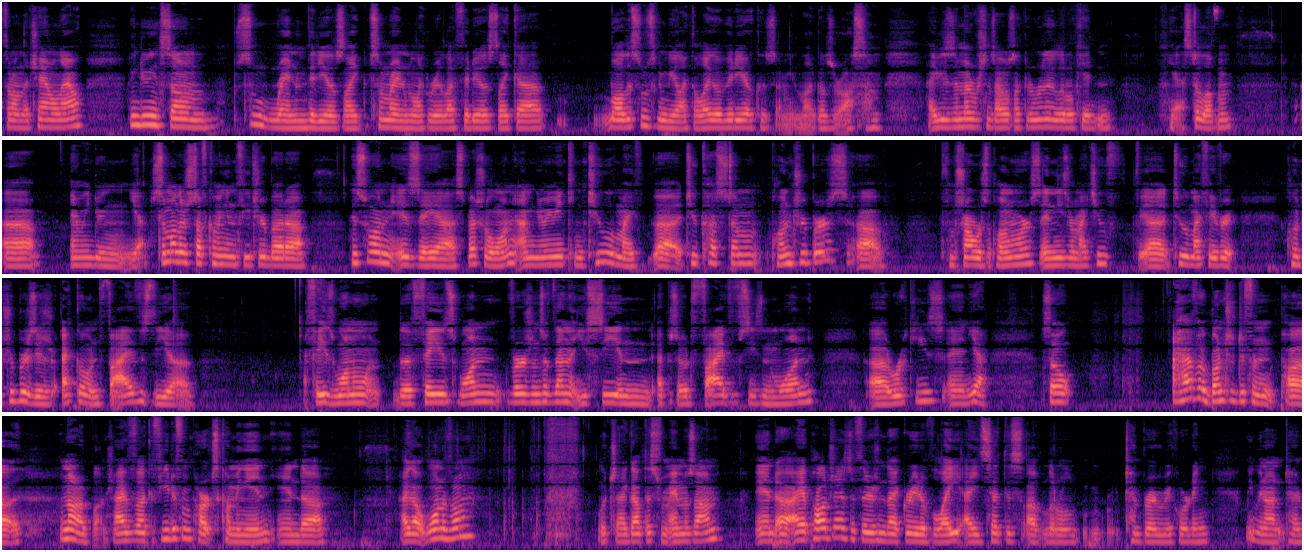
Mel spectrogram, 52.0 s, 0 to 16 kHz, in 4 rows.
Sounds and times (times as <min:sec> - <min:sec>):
Speech: 0:00.0 - 0:12.4, 0:13.0 - 0:28.0, 0:29.0 - 0:36.8, 0:37.7 - 0:42.3, 0:43.0 - 0:43.8, 0:45.0 - 0:52.0.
